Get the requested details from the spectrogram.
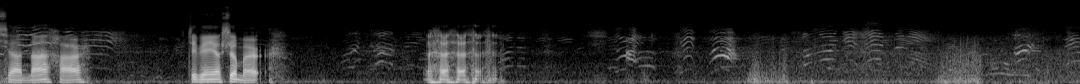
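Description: Children shout and call out in the distance outdoors.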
